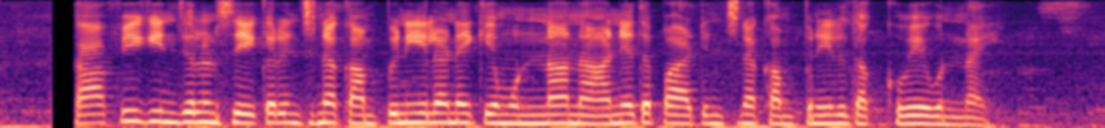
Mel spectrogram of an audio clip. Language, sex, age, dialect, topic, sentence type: Telugu, female, 18-24, Utterandhra, agriculture, statement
